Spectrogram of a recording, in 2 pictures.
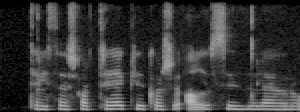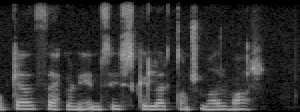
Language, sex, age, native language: Icelandic, female, 20-29, Icelandic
